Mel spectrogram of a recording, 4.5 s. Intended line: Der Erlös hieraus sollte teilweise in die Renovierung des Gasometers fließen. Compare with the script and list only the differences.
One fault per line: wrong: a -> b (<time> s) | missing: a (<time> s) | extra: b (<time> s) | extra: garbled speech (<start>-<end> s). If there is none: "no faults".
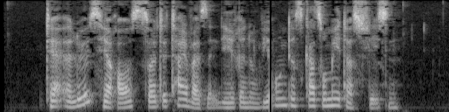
no faults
